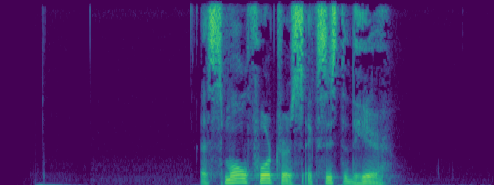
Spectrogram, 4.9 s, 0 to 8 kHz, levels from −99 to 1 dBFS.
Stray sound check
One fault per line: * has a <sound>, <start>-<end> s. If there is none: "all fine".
all fine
